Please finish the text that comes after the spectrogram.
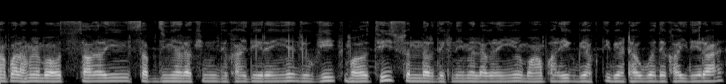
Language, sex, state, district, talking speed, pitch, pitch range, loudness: Hindi, male, Chhattisgarh, Bilaspur, 265 wpm, 145 Hz, 140-150 Hz, -23 LUFS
